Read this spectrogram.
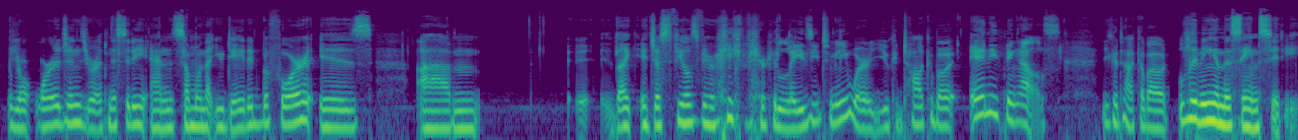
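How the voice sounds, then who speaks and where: A woman's voice: sits low, a little mellow, dry recording, clean studio sound. A young adult woman, born in China and raised in Canada, talking reflectively as a podcast guest, laughing often and restarting her sentences. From born in China, grew up in Canada. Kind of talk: reflective conversational interview.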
